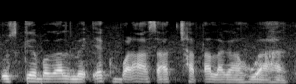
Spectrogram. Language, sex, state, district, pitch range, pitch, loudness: Hindi, male, Jharkhand, Palamu, 115-130 Hz, 125 Hz, -14 LUFS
